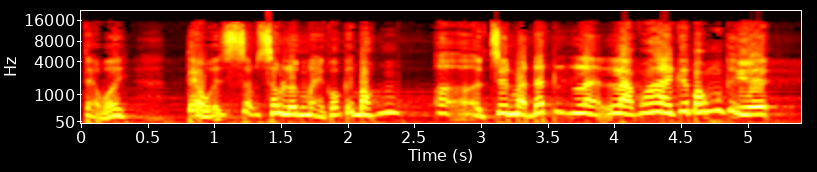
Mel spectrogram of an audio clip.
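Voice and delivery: trembling, shaky, quivering voice. Reading a story, the narrator voices a girl speaking to Tèo: trembling voice. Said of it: "giọng run rẩy".

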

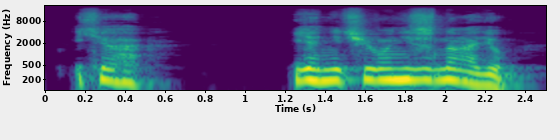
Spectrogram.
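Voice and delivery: trembling voice. Interrogated by a security officer, a girl answers in a trembling voice. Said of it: "дрожащим голосом откликнулась девушка".

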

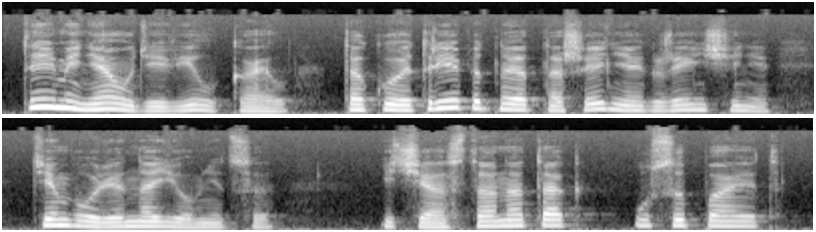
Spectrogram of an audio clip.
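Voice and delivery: plain

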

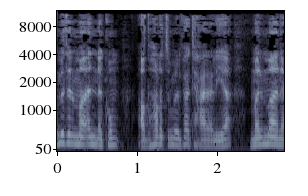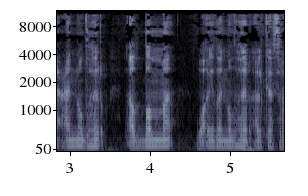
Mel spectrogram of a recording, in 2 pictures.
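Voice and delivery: ordinary delivery

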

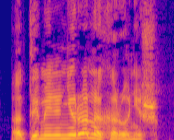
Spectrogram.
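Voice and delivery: very high, loud, shrill, snide sneering. Gordey answers Lev's warning to stay home, asking snidely. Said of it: "ехидно поинтересовался Гордей".

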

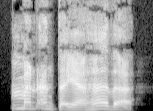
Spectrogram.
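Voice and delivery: very high, loud shouting. A soldier at the execution ground challenges a strange man, shouting. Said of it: "صاح أحد الجنود".

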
